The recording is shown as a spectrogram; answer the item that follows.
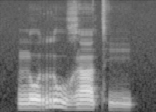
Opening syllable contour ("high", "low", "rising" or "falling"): low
